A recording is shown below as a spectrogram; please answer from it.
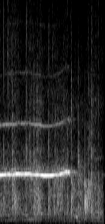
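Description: An audience at a poetry recital claps briefly, a dense burst of applause that fades out within about a second, with a steady high whine running underneath.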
